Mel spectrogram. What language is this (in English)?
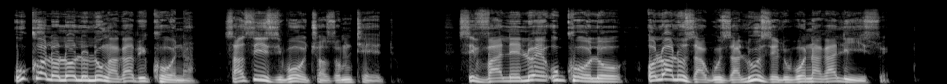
North Ndebele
